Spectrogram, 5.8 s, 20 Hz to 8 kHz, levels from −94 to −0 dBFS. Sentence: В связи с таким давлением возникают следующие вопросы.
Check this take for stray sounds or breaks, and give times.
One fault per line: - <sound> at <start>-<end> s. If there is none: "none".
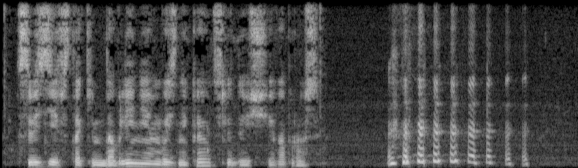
- laugh at 3.9-5.3 s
